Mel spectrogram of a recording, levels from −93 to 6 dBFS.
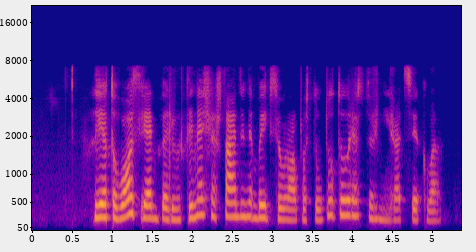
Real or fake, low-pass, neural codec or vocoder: fake; 7.2 kHz; codec, 16 kHz, 1 kbps, FreqCodec, larger model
